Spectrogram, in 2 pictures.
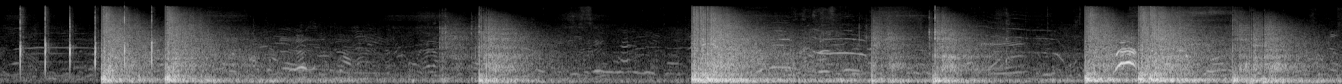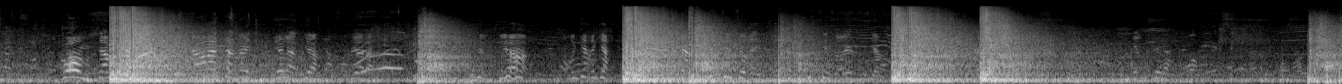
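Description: Fireworks burst with loud booms that echo and rumble away.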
